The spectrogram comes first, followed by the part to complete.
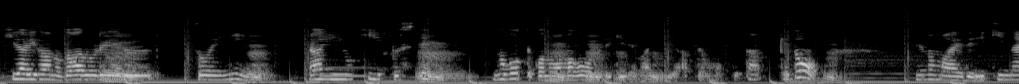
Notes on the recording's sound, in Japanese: お酒を飲みながらのトークであることをお許しください。少しノイズが入ってしまっています。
